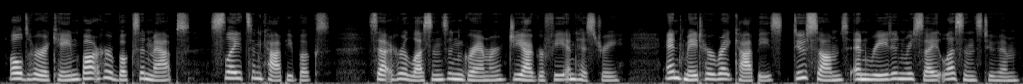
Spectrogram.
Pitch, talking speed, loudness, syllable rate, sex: 220 Hz, 195 wpm, -17 LUFS, 5.4 syllables/s, female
